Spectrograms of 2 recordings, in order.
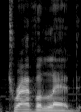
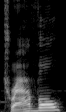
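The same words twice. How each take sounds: First: The ending is said as an extra syllable. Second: The ending is said as a consonant only. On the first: The speaker calls it wrong. "Aqui eu não falo traveled" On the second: The speaker calls it right. "eu falo traveled e depois o D no final"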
